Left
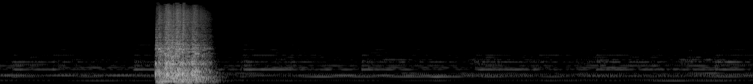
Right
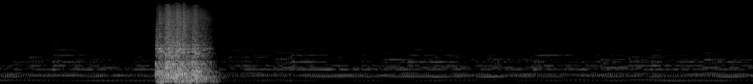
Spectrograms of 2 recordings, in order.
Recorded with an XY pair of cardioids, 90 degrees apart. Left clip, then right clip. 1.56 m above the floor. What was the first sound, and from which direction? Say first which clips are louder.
An explosion: left 2 dB; 45° left.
